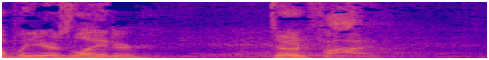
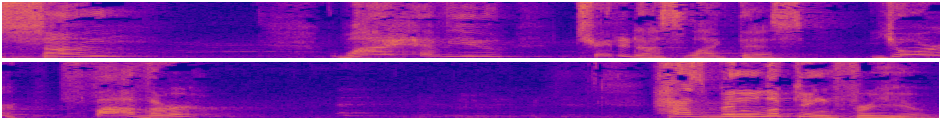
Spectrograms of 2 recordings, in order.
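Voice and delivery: through gritted teeth; 5 semitones higher, slower than usual. Shown as a demonstration. Mary scolding her son in front of church people, through teeth. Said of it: "Through her teeth like this".

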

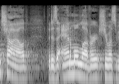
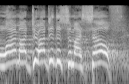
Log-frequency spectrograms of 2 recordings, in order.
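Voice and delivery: much higher, half-shouted self-reproach; anguished outburst; 13 semitones higher than usual. Retold or imitated. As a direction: cry out at your own foolishness. Grief breaking at dog funeral.

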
